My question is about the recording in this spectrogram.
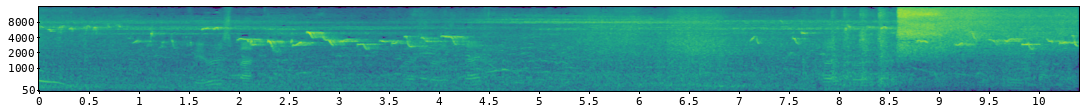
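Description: Roller coaster train running along its steel track, a steady low rumble, with birds chirping over it in two spells and a brief hiss near the end.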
